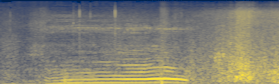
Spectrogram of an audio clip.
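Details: Playful imitation of a cow snoring: a single drawn-out, voiced, groaning snore with a lowing, cow-like tone.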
